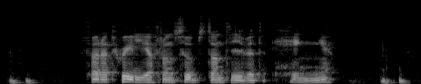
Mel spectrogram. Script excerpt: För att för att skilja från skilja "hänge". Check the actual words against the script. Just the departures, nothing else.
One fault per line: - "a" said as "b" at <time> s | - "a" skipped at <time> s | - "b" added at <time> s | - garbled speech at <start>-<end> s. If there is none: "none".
- "för att" skipped at 1.1 s
- "skilja" said as "substantivet" at 1.8 s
